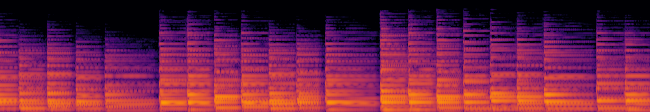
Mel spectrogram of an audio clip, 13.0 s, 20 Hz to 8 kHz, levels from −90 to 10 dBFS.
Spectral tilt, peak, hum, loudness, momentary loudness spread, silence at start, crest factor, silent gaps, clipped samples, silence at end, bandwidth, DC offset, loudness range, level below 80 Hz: -10.5 dB/octave; -4 dBFS; none; -21 LUFS; 8 LU; 0 s; 16 dB; none; under 0.1%; 0 s; 5.4 kHz; under 0.1%; 3 LU; -42 dBFS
